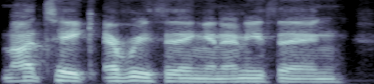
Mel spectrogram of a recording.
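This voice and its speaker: Man, podcast co-host, forceful bright tone, earnest, explanatory, casual, dry room. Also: medium pitch, steady tone, fast talker, dry recording. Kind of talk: casual discussion.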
